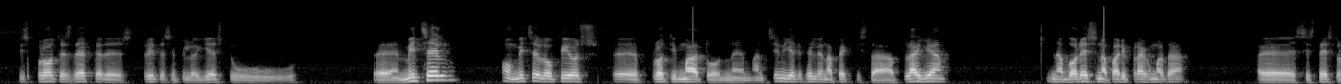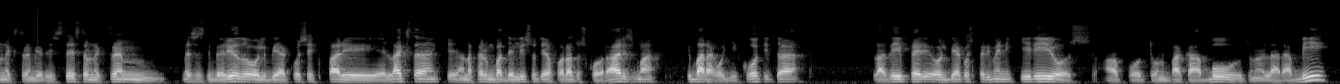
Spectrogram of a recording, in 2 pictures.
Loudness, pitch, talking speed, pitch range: -19 LUFS, 115 Hz, 145 wpm, 105-125 Hz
